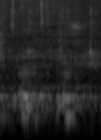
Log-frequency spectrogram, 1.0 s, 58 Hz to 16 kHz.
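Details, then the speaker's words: Rapid rhythmic whooshing thumps of a baby girl's fetal heartbeat on hospital fetal monitor before C-section after early membrane rupture, mother not dilated; rate earlier 150s–160s but not holding; fetal heartbeat. "so it's gonna be really soon if you can hear her heartbeat they got me all hooked up here"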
